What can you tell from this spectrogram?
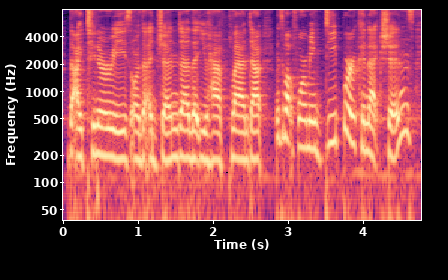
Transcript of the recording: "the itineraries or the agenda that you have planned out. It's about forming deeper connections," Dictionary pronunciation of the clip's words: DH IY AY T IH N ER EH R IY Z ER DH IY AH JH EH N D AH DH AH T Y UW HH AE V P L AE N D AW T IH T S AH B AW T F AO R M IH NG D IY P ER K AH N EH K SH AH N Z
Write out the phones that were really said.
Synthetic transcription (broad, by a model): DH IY AY T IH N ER R IY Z ER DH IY AH JH EH N D AH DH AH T Y UW HH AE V P L AE N D AW T IH T S AH B AW T F AO R M IH NG D IY P ER K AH N EH K SH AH N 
